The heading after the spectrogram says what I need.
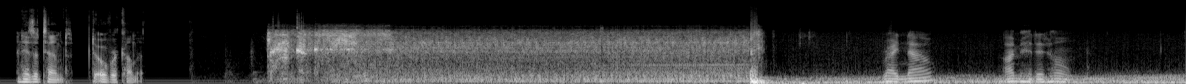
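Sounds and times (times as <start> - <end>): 
speech: 0.2 - 1.5, 8.8 - 10.9
car engine running: 2.6 - 11.8
low thump: 7.5 - 10.0.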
